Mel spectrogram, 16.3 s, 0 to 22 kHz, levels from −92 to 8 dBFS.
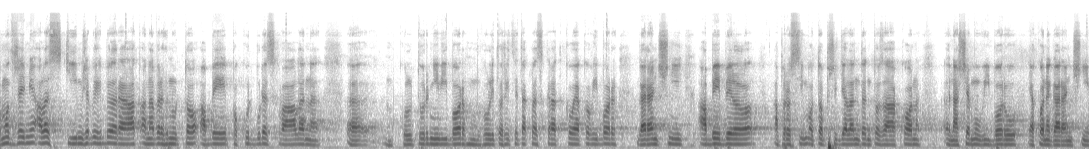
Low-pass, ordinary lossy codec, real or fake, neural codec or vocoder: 14.4 kHz; Opus, 16 kbps; real; none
